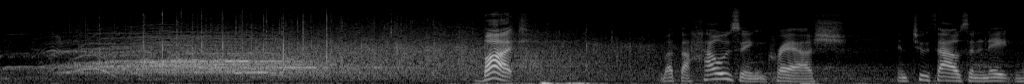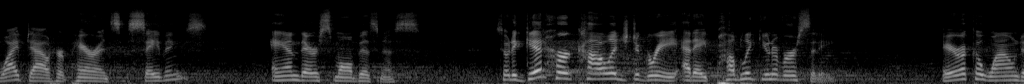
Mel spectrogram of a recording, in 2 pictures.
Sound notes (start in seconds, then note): 5.2 applause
